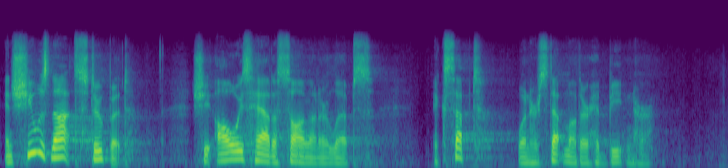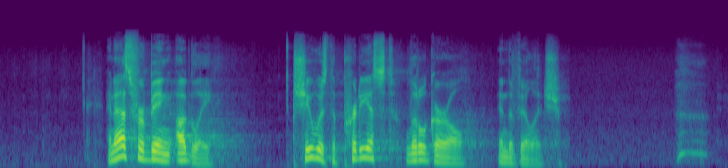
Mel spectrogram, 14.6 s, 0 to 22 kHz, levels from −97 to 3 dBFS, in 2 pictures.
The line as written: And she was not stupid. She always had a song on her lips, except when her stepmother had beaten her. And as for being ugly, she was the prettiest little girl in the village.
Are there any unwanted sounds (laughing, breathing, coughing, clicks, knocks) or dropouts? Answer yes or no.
yes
